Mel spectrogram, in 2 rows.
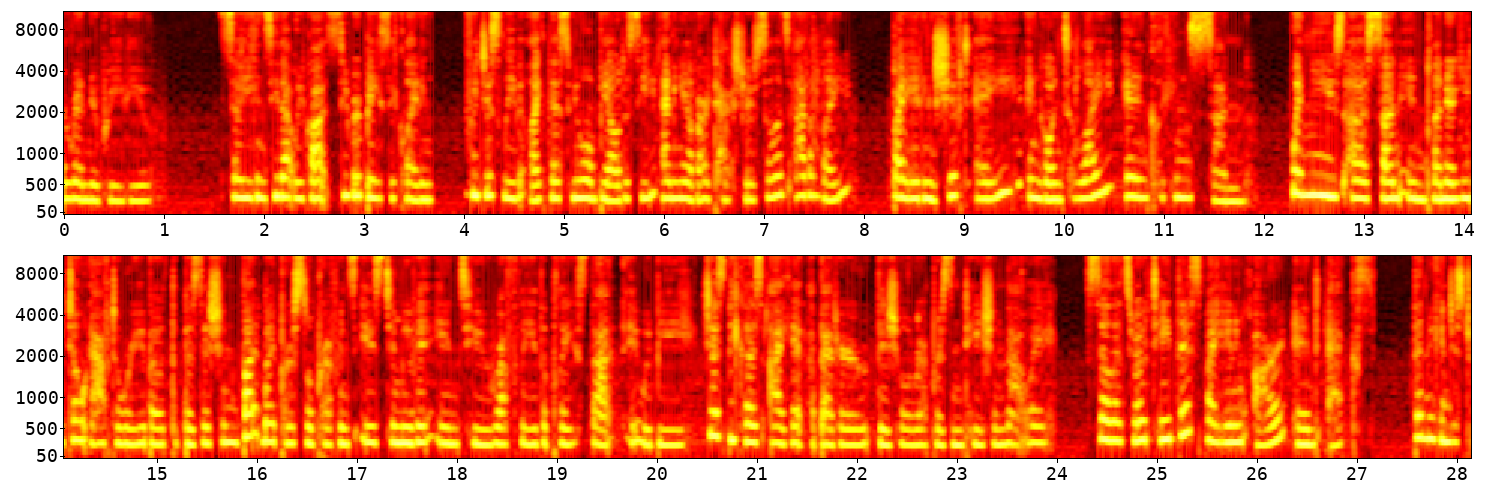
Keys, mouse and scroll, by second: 2.0 scroll up 1, 3.5-6.0 middle drag, 6.0-6.7 scroll down 1, 11.1 shift+a, 14.0 g, 20.2-23.6 middle drag, 23.6 click, 25.8 r.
